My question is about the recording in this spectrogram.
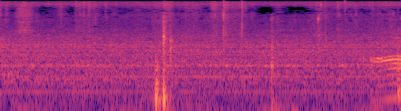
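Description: A ceramic rolling pin rolls out corn tortilla dough on a plastic-wrapped wooden cutting board. There is one sharp knock about one and a half seconds in and a lighter one near three seconds, over the steady hum of a window air conditioner.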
